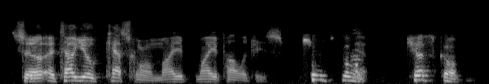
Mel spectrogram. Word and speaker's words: Cescon: So anytime you have a C and it's followed by a vowel, it's always hard. It's a hard C. So Italio Cescon, my apologies. Cescon.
